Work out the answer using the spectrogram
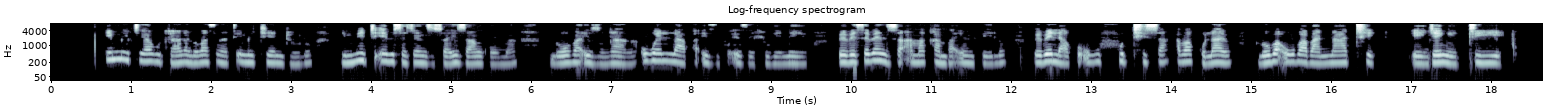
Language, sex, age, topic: North Ndebele, female, 36-49, health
